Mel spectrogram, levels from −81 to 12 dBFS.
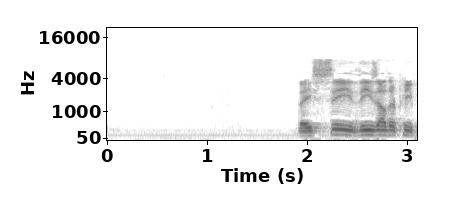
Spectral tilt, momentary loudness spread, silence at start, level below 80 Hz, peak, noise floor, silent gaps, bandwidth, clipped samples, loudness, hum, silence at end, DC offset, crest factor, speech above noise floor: -4 dB/octave; 6 LU; 1.9 s; -76 dBFS; -14 dBFS; -67 dBFS; none; 8 kHz; under 0.1%; -28 LUFS; 60 Hz at -65 dBFS; 0 s; under 0.1%; 18 dB; 40 dB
